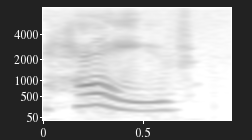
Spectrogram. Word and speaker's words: have: That's why this silent E does not make that say its long sound. A, it's not have, it's have. It's really a closed syllable, one vowel followed by one or more consonants. The vowel is short, A, but the E is protecting the V from the end of the word.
